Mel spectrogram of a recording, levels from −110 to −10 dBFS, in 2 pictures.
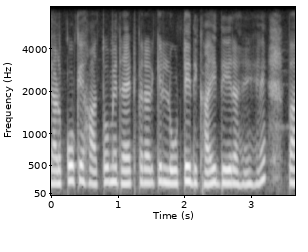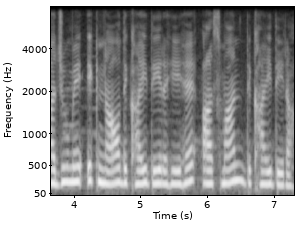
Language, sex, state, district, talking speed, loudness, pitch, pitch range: Hindi, female, Bihar, Muzaffarpur, 205 wpm, -18 LUFS, 215 Hz, 205-235 Hz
